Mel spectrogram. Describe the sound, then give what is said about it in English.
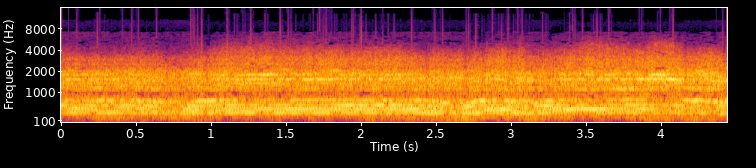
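An approaching train's whistle blows in one long, unbroken blast, loud and close, its rich chord holding steady for the whole stretch with no voices; the train is to pass within a mile and a half. “But our train whistle sounds closer.”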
